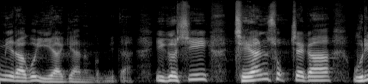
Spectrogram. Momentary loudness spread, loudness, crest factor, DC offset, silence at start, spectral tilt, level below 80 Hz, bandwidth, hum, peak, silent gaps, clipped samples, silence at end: 21 LU; -21 LUFS; 18 dB; under 0.1%; 0 s; -4.5 dB/octave; -72 dBFS; over 20 kHz; none; -2 dBFS; none; under 0.1%; 0 s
